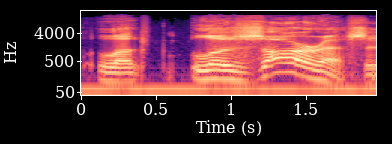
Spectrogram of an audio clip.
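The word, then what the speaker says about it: Lazaris: Lazarus, it's spelt like Lazarus, but you put the emphasis on the second symbol.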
